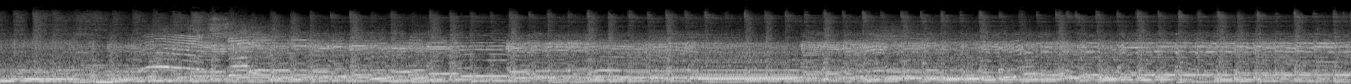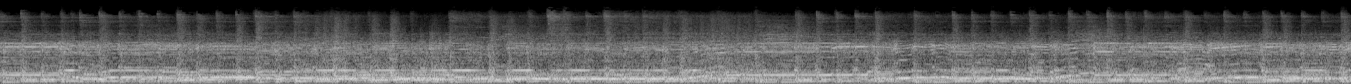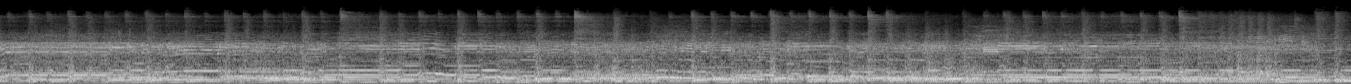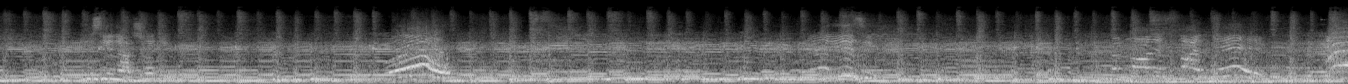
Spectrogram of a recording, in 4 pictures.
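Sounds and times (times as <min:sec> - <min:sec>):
drum kit: 0:00.0 - 0:54.0
electric guitar: 0:00.0 - 0:54.0.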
